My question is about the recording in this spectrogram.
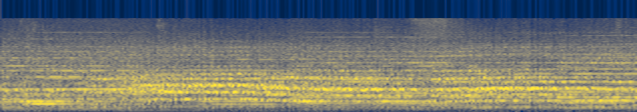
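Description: Choir singing a slow sacred song, with long held notes.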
